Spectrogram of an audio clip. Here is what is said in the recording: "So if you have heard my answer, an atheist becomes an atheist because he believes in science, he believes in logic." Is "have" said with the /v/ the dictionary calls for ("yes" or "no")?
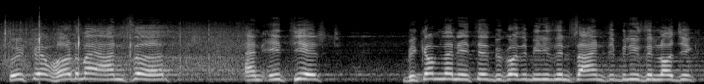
yes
